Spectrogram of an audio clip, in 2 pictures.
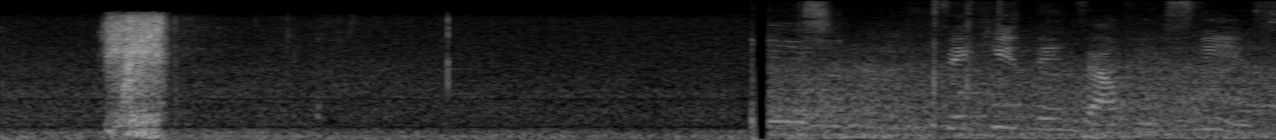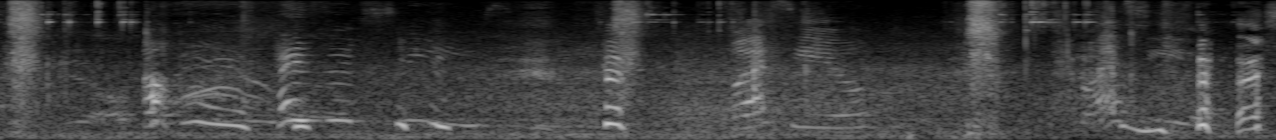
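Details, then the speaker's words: Dog sneezing repeatedly: short, sharp nasal bursts amid talking and room noise; owner wonders if it is anxiety sneezing. "Bless you. Anxiety sneezing?"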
